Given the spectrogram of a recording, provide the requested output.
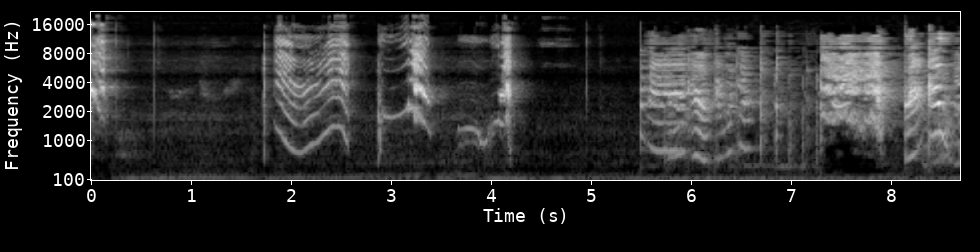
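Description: A rose-ringed parakeet gives harsh, wavering squawks and warbling chatter in irregular bursts, with high screeches near the end, in a small indoor room.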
